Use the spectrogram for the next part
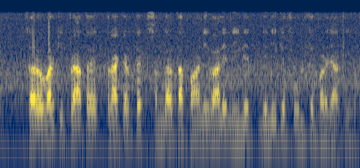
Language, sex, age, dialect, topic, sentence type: Hindi, male, 60-100, Awadhi Bundeli, agriculture, statement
